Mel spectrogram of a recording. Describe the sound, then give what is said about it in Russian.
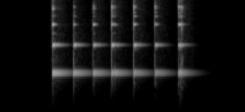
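A spoon taps on a glass of water seven times in a quick, even rhythm. Each bright, clear clink rings briefly at a high pitch before fading. “Затем Драко взял в одну руку ложку, а в другую стакан воды, и начал постукивать ложкой по стакану.”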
